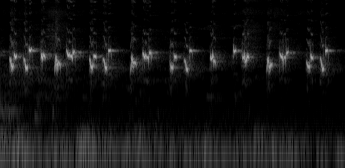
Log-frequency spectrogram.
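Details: A sooty-headed bulbul, female calling to a male, repeats short gurgling two-note phrases about two to three per second in a steady, bouncy rolling song with soft low rumble underneath.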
